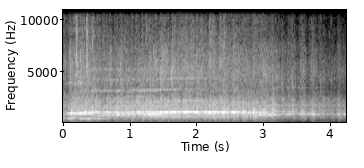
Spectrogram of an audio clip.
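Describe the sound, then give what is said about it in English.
An audience applauds in a dense, steady wash of clapping with a thin sustained whine running through it; the applause holds for several seconds, then eases off slightly toward the end. “All right, one round of applause.”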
